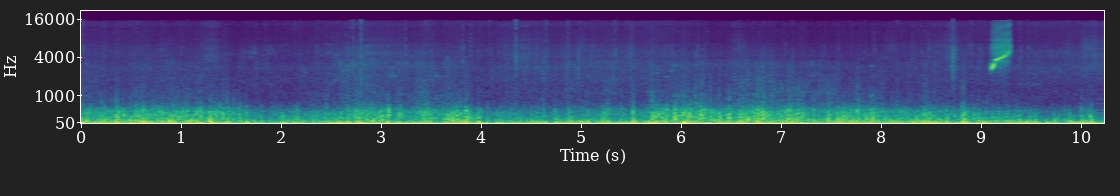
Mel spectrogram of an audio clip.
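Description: Wind buffeting the camera microphone: a loud, steady low rumble throughout. A single brief, high, upward-sweeping chirp comes near the end.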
